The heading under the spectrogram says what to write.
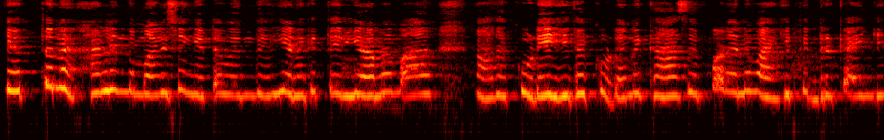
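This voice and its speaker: A woman's voice: very high voice, fairly even intonation, moderate pace. An actress playing a grieving widow who sobs and wails through her speech. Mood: wailing grief. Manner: sobbing, wailing speech. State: crying. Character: grieving widow, wailing and bitter. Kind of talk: family drama acting.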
